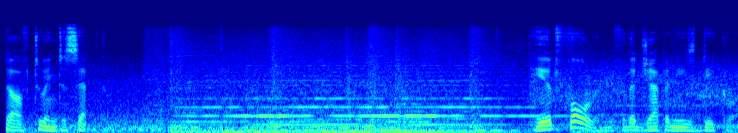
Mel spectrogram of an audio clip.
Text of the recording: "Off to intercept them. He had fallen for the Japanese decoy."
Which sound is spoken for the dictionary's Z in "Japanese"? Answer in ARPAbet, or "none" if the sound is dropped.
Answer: Z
